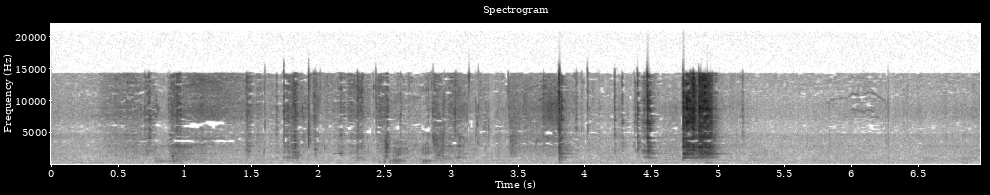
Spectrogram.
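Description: A small hand hoe scraping and knocking in wet, muddy soil: a scatter of scrapes and clicks, the loudest and longest scrape about five seconds in.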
